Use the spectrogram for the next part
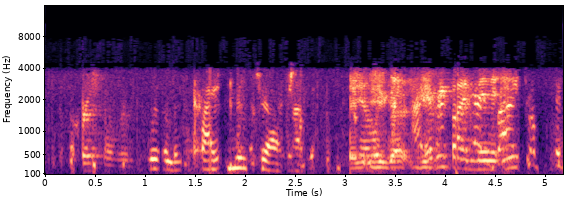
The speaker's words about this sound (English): Voices in the background.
